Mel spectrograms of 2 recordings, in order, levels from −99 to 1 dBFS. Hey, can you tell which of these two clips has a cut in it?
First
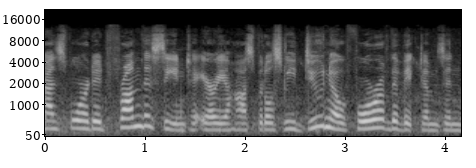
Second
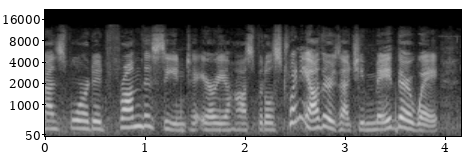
first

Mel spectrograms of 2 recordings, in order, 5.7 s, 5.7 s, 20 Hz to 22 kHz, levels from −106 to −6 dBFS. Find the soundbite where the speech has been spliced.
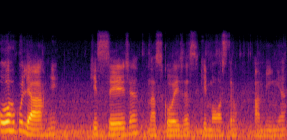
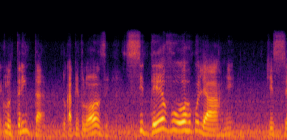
second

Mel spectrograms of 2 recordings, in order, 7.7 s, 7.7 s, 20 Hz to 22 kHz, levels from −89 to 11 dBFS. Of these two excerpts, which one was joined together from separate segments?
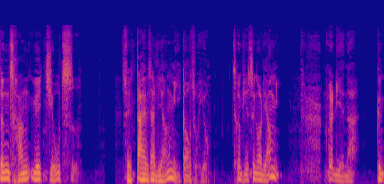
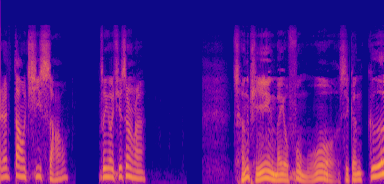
first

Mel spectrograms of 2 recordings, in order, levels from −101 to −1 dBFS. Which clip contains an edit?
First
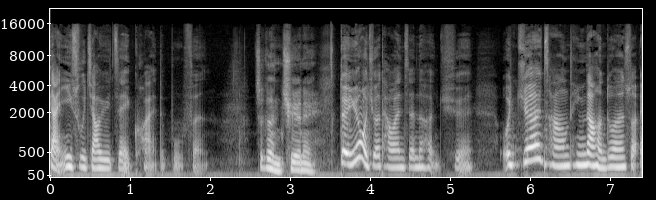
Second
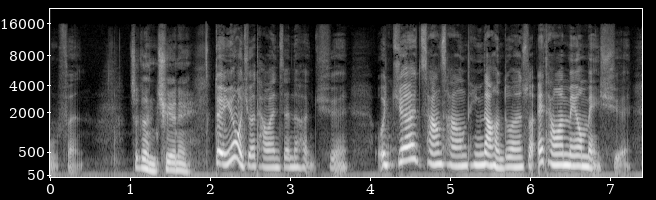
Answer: first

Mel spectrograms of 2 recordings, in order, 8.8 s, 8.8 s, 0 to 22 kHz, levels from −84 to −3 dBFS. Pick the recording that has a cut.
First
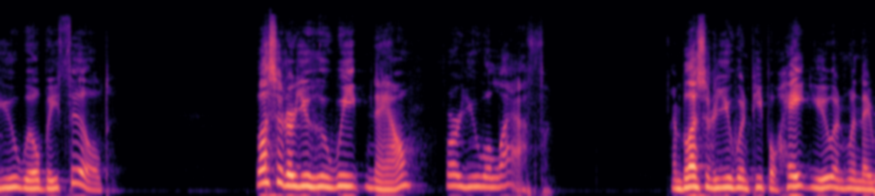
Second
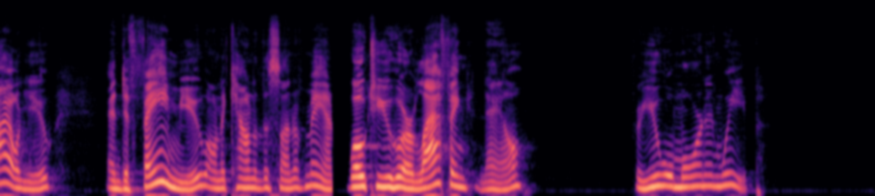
second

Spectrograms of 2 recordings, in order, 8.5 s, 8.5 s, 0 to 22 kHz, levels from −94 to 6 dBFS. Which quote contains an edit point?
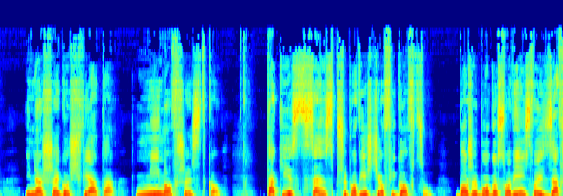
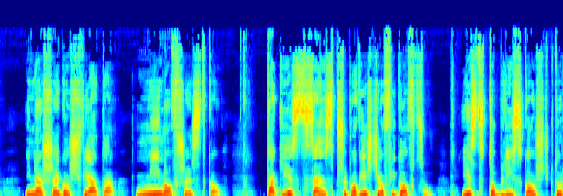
second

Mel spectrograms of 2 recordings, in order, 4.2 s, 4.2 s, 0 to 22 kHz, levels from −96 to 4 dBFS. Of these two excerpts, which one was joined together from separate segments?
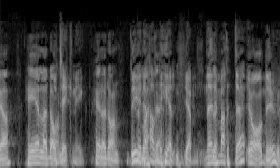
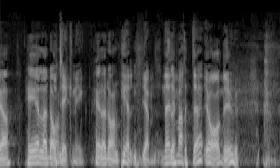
second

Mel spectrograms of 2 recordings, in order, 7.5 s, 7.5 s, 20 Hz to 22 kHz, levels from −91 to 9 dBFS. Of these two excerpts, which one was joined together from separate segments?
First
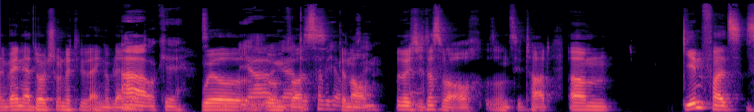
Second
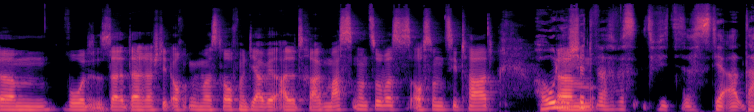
first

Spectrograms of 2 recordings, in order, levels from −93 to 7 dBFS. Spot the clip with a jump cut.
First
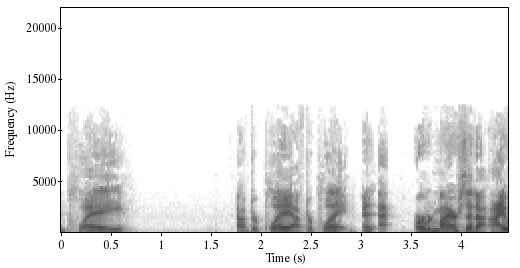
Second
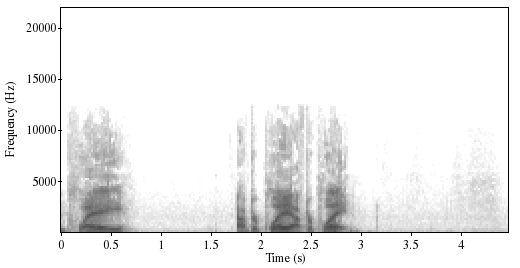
first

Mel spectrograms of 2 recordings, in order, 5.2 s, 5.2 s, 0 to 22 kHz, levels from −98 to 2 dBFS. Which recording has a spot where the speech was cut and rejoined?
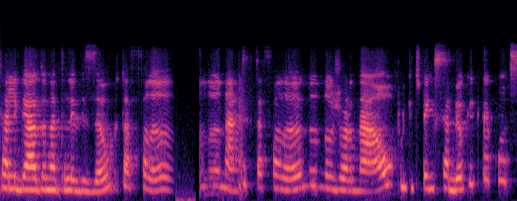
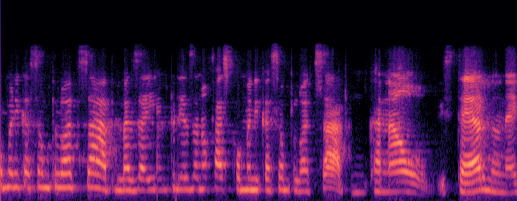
second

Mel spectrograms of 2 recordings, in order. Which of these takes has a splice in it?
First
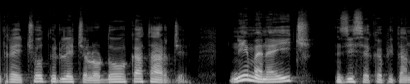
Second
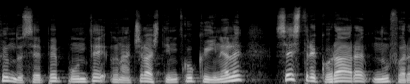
first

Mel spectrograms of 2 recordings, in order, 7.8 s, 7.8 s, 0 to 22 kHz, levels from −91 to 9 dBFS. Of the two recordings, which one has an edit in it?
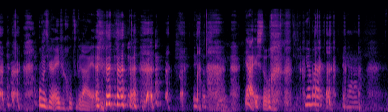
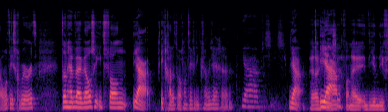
second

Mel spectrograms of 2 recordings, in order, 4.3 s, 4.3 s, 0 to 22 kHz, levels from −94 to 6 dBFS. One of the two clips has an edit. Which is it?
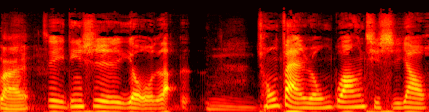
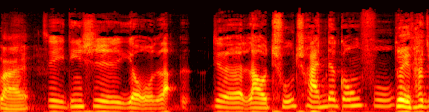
first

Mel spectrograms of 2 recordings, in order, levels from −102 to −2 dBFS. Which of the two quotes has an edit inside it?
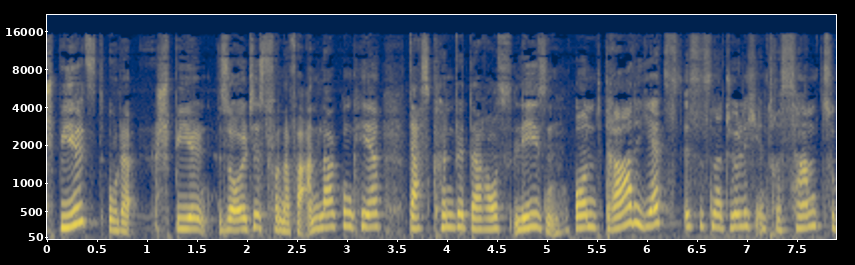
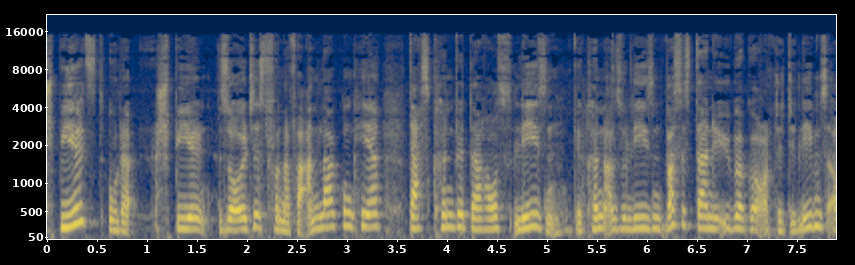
first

